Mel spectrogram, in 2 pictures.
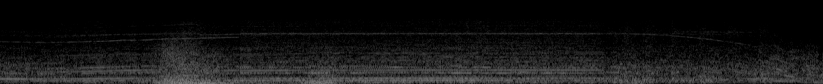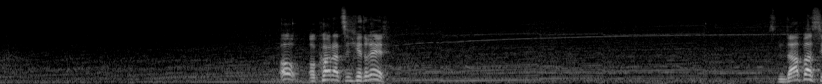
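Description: A racing car engine whines and roars, rising and falling in pitch as gears change.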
